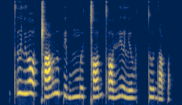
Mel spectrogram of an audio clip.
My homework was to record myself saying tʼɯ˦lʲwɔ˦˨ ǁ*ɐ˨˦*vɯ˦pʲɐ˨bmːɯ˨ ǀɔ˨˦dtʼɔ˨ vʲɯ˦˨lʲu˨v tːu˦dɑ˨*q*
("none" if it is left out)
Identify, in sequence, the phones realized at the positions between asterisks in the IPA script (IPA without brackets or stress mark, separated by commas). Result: ɑ˨˦, p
